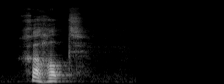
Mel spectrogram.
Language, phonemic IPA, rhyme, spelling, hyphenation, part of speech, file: Dutch, /ɣəˈɦɑt/, -ɑt, gehad, ge‧had, verb, Nl-gehad.ogg
- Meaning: past participle of hebben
